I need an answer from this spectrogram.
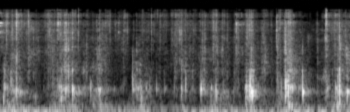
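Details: Raw ostrich paw being chewed by Oliang, a Pit Bull, for the first time. Muffled gnawing builds into a cluster of louder crunches near the end.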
